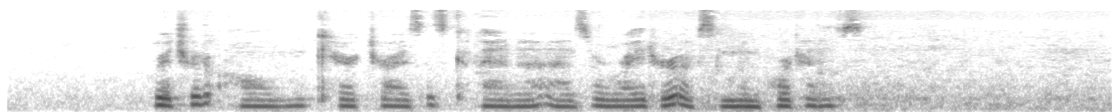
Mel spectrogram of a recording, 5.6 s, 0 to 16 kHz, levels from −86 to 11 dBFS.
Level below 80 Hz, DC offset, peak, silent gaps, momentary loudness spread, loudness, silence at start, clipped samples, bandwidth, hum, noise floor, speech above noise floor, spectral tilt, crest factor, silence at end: -66 dBFS; under 0.1%; -12 dBFS; none; 19 LU; -31 LUFS; 0.75 s; under 0.1%; 11.5 kHz; none; -65 dBFS; 34 dB; -5.5 dB/octave; 20 dB; 0.05 s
